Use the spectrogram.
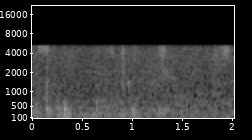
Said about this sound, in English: Good to hear those Bibles rustling.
